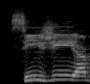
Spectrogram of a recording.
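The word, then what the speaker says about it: Xi: So, this news agency had a different spin on the call, noting that the president, president of China, Ci is how you say his name.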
